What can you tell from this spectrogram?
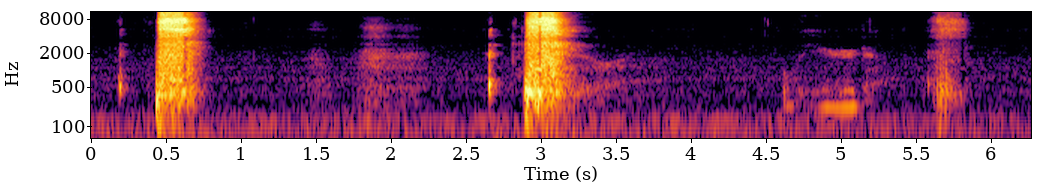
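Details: Deliberately induced sneezes after a month of rarely inducing: two loud sneezes a couple of seconds apart, each with a sharp in-breath before, then sniffing.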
